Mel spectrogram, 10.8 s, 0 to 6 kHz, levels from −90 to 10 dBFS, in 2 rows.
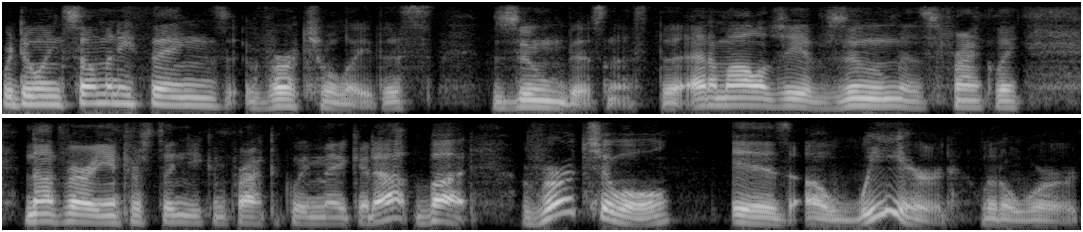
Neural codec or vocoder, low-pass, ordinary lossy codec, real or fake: none; 5.4 kHz; Opus, 64 kbps; real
